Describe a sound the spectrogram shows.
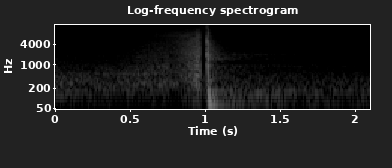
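An apple lands with a slap in a hand.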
